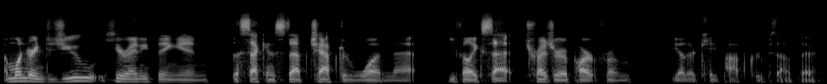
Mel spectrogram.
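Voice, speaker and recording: A man with a fairly low, bright voice chats easily about music, sometimes stumbling over his words. The sound is dry and close to the mic. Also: fairly even intonation, normal speed, dry recording. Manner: easygoing, chatty, with small hesitations. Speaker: podcast co-host. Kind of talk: casual music review chat.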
